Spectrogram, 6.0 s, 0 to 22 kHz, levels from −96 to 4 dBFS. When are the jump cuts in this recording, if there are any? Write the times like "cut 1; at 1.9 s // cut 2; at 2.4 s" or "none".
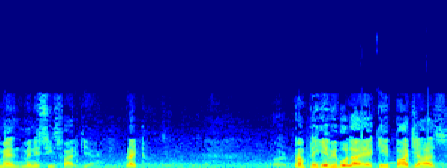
none

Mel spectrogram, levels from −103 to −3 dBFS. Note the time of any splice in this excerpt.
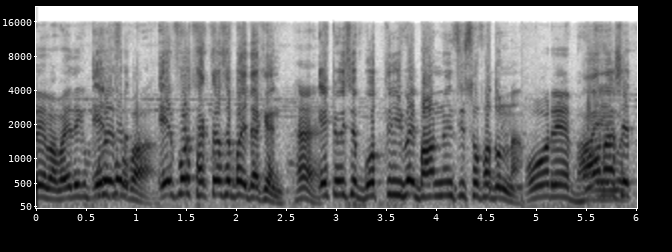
cut 1; at 4.8 s

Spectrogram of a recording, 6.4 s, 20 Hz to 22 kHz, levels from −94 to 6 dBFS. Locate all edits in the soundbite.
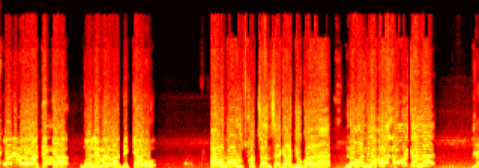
cut 1; at 2.8 s

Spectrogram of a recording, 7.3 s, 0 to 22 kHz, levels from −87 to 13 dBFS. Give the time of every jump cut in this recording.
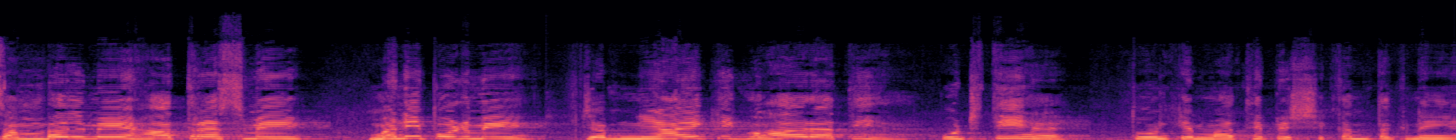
cut 1; at 1.7 s // cut 2; at 2.8 s // cut 3; at 4.6 s // cut 4; at 5.5 s

